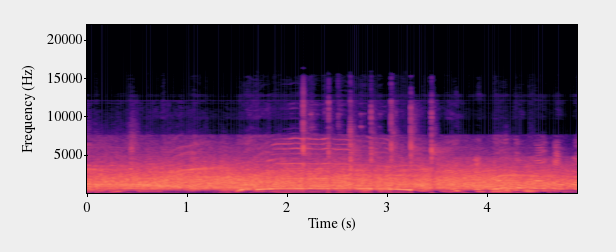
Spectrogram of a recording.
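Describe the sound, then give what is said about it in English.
Studio audience applause on a talk show greets arriving guests, a dense, loud roar of clapping mixed with cheers and a high whoop, while a voice speaks over it. “Please put your hands together and welcome Mr. Charles and Dr.”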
